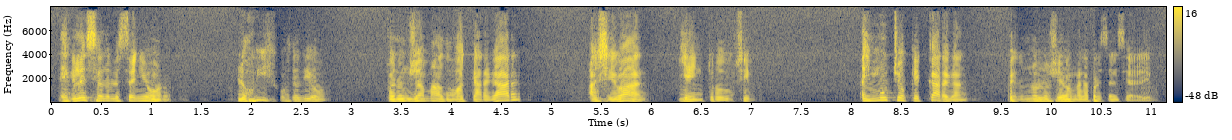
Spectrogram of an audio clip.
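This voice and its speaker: A man preaching a sermon as pastor, telling the story vividly with quick acted asides. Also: mid-range voice, dark tone, dull audio.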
